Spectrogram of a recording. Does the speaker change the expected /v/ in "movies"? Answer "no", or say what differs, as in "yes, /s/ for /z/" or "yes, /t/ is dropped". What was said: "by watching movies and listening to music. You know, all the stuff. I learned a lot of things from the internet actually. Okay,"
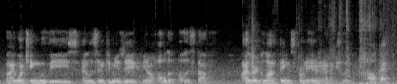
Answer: no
